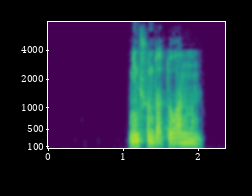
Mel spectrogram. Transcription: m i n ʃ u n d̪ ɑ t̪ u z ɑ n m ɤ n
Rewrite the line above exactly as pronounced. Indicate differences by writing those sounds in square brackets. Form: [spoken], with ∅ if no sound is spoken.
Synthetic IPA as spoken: m i n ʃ u n d̪ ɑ t̪ u [ʁ] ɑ n m ɤ n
